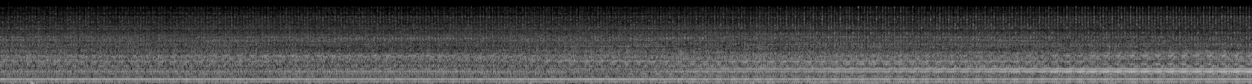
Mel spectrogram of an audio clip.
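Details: BMW F10 535i with N55 engine at steady idle: a fast, even ticking chatter of about four per second over the engine. Cause was a faulty boost control solenoid; the noise was gone after it was replaced.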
